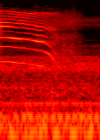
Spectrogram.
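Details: Kitten giving a single high, clear meow of about half a second, holding a steady rich tone before sliding downward and fading, with faint low background hum.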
